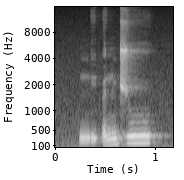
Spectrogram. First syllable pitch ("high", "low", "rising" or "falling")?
low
